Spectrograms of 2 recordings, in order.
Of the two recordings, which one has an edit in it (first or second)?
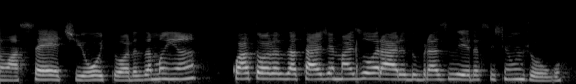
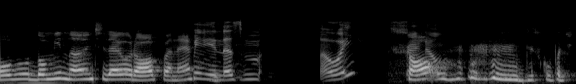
second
